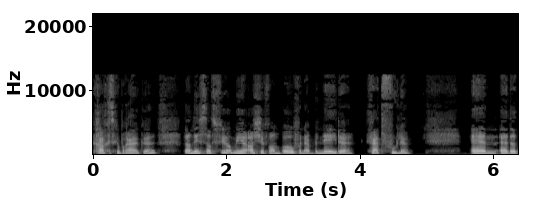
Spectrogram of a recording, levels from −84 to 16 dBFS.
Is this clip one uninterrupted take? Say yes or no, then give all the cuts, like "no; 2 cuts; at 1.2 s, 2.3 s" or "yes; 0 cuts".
no; 1 cut; at 4.0 s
